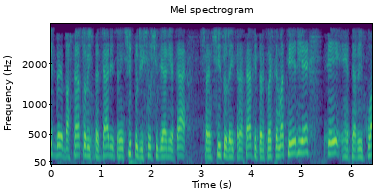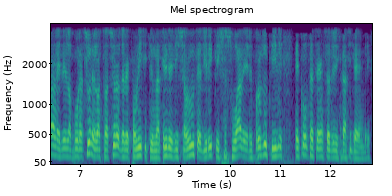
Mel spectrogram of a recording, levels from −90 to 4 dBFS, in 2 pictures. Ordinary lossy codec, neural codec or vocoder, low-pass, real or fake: MP3, 32 kbps; codec, 44.1 kHz, 1.7 kbps, Pupu-Codec; 3.6 kHz; fake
